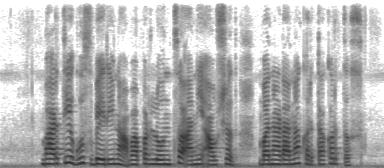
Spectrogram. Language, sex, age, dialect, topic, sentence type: Marathi, female, 36-40, Northern Konkan, agriculture, statement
